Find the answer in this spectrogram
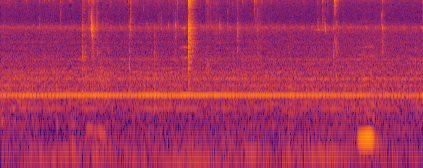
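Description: Wet chewing and eating sounds of instant fried noodles eaten with chopsticks, with a few light clicks and a steady thin tone underneath. A short low hum comes about five seconds in.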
